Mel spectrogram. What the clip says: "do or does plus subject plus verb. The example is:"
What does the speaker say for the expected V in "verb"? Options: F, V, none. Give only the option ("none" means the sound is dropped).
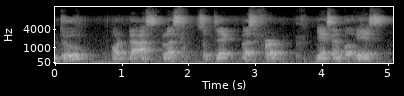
F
